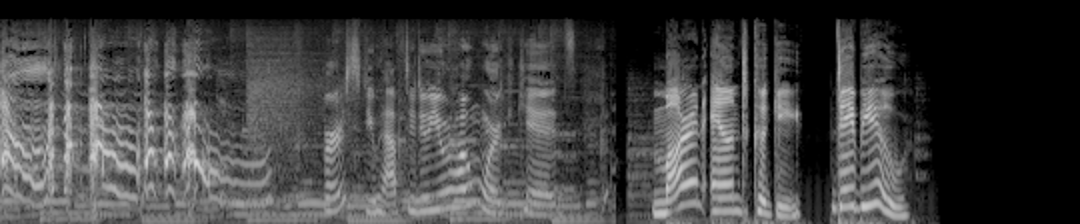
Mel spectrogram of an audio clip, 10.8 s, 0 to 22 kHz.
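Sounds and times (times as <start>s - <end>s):
dog barking in high whiny yips and yelps: 0.0s - 2.7s
speech: 3.6s - 5.8s, 6.5s - 9.2s.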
